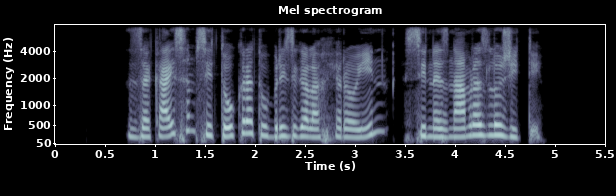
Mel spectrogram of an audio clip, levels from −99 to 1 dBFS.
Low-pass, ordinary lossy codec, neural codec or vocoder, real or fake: 7.2 kHz; none; none; real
